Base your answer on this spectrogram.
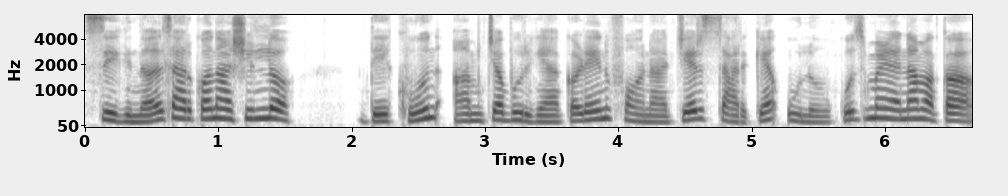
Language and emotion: Goan Konkani, sad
